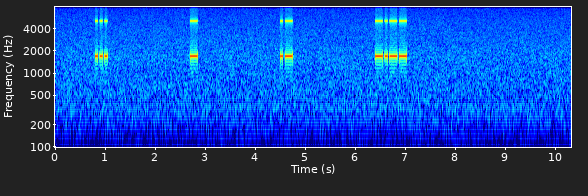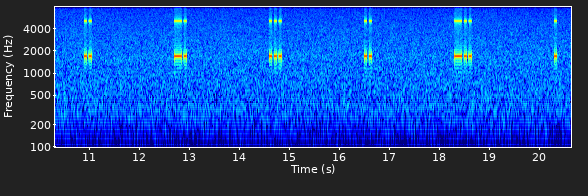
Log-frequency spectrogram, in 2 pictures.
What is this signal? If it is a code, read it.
Morse code, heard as electronic beeps, machine-sent, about 25 wpm, spaced as for 5 wpm, 1700 Hz. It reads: STAY INSIDE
